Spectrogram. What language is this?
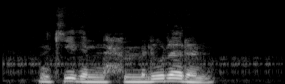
Kabyle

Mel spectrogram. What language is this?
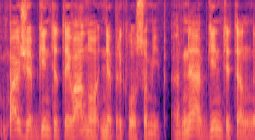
Lithuanian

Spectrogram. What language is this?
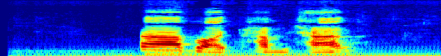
Thai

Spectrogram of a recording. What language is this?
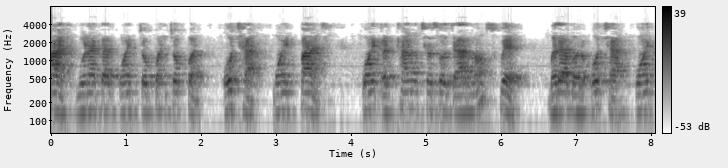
Gujarati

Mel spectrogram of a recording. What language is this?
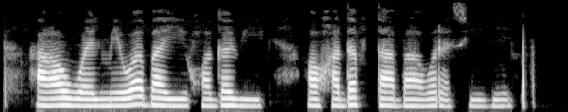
Pashto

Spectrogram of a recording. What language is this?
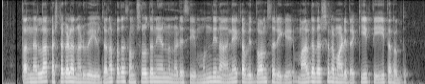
Kannada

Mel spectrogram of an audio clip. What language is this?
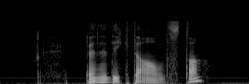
Norwegian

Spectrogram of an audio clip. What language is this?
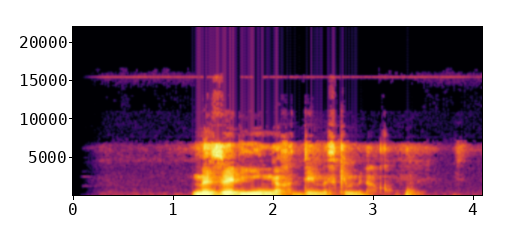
Kabyle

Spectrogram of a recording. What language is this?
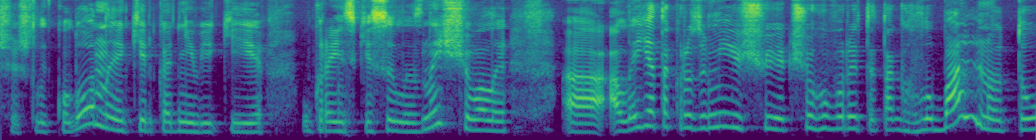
Ukrainian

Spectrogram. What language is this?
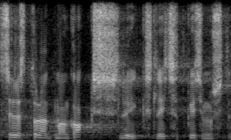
Estonian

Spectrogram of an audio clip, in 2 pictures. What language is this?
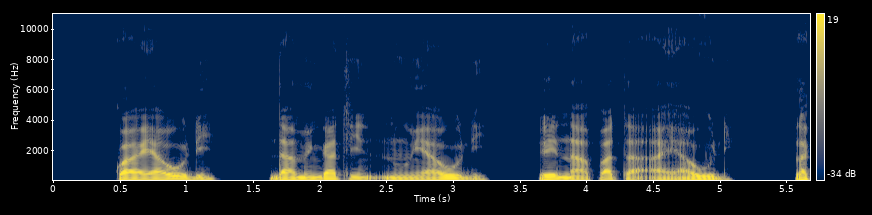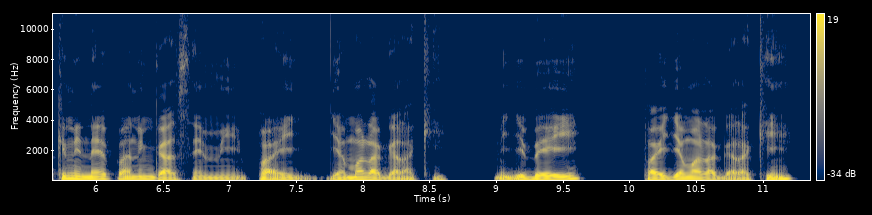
Matengo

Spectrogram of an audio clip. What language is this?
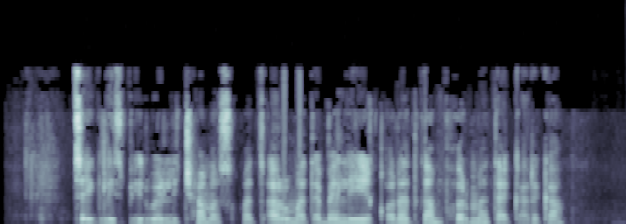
Georgian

